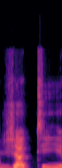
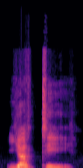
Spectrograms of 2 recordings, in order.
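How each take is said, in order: First: It is said with a Bengali pronunciation. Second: It is said without a Bengali pronunciation.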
